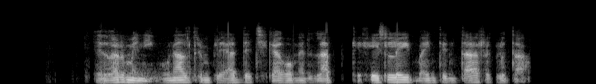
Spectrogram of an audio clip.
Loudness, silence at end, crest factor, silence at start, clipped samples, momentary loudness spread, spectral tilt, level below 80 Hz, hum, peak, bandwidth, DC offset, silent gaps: -21 LUFS; 0.65 s; 18 dB; 0.95 s; under 0.1%; 10 LU; -8 dB/octave; -46 dBFS; none; -4 dBFS; 7.2 kHz; under 0.1%; 3.45-3.52 s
